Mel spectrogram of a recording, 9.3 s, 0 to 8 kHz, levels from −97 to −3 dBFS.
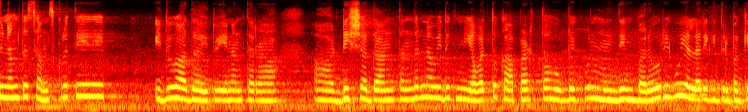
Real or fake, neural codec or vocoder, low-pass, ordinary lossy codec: real; none; none; none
